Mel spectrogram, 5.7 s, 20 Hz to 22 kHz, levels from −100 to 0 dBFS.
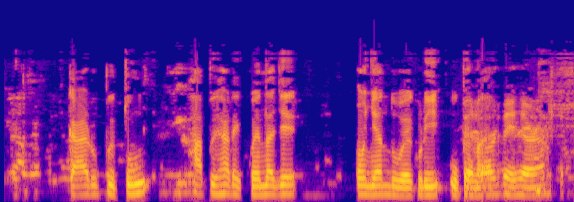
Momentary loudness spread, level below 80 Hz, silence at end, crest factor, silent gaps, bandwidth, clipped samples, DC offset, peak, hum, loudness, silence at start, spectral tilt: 11 LU; -56 dBFS; 0 s; 14 dB; none; 9.4 kHz; under 0.1%; under 0.1%; 0 dBFS; none; -14 LUFS; 0.1 s; -5 dB/octave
